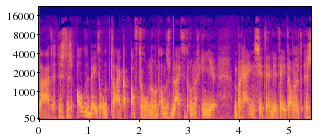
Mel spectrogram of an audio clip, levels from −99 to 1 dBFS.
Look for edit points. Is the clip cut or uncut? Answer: uncut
